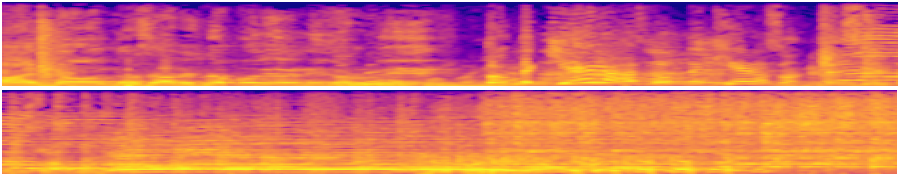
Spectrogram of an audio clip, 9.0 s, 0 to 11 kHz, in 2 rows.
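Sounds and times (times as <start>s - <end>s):
speech: 0.2s - 8.9s
audience ovation of many overlapping cheering, whooping voices: 4.2s - 8.9s
laughter: 6.5s - 8.9s.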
